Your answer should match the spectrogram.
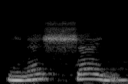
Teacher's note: huruf sya ini bukan termasuk huruf yang melibatkan bibir, atau bukan huruf bibir, melainkan huruf yang makhrajnya berada di lisan. Minasya, jadi tidak perlu minasya, bibirnya tidak perlu maju, tidak perlu juga membulat.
